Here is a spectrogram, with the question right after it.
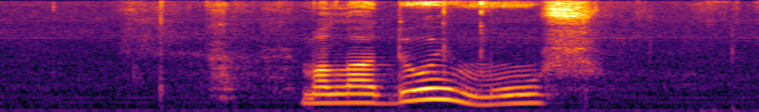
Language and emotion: Russian, sad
